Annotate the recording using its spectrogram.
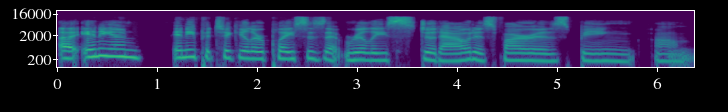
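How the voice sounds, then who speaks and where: In a normal speaking voice, a woman speaks at a medium pitch and a fairly slow pace with ordinary pitch variation, the sound dry and close with no echo against a quiet background. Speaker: magazine interviewer. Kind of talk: casual interview chat.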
